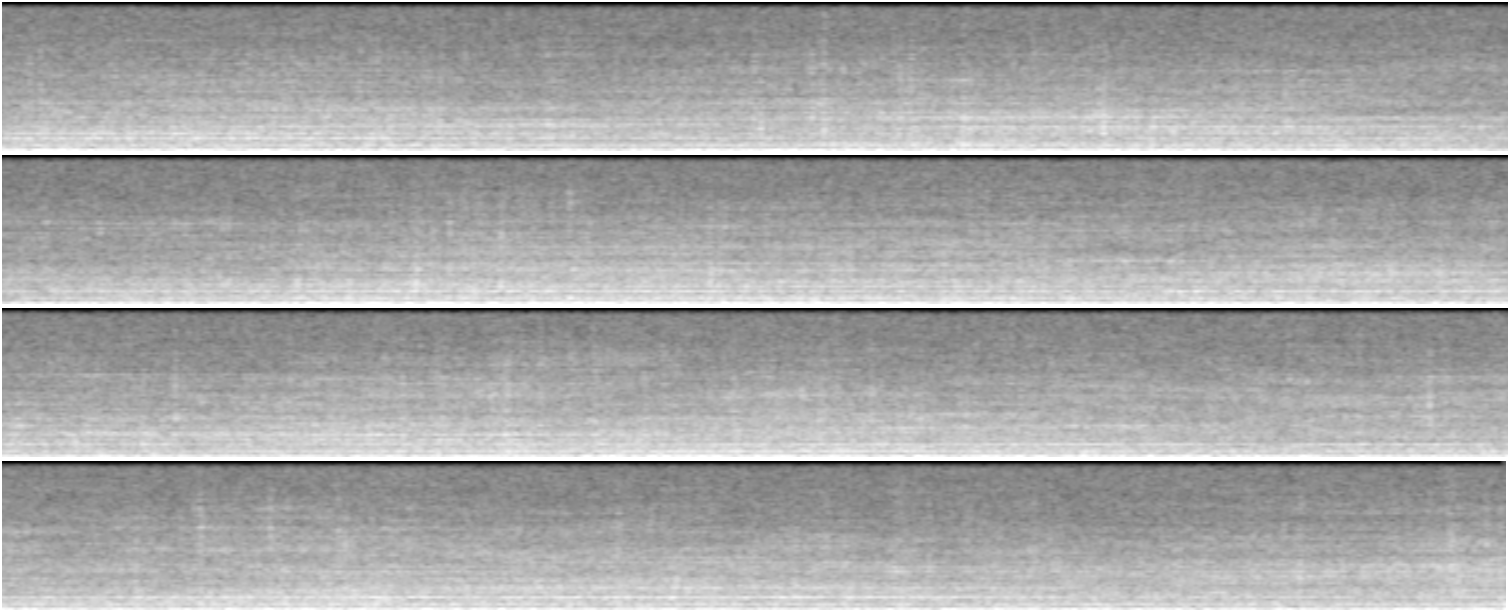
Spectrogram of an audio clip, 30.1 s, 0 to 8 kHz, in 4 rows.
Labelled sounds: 11.0	11.3	vessel noise, 4.1 to 4.3 kHz
12.8	13.2	vessel noise, 2.3 to 2.5 kHz
15.1	15.3	vessel noise, 2.8 to 2.9 kHz

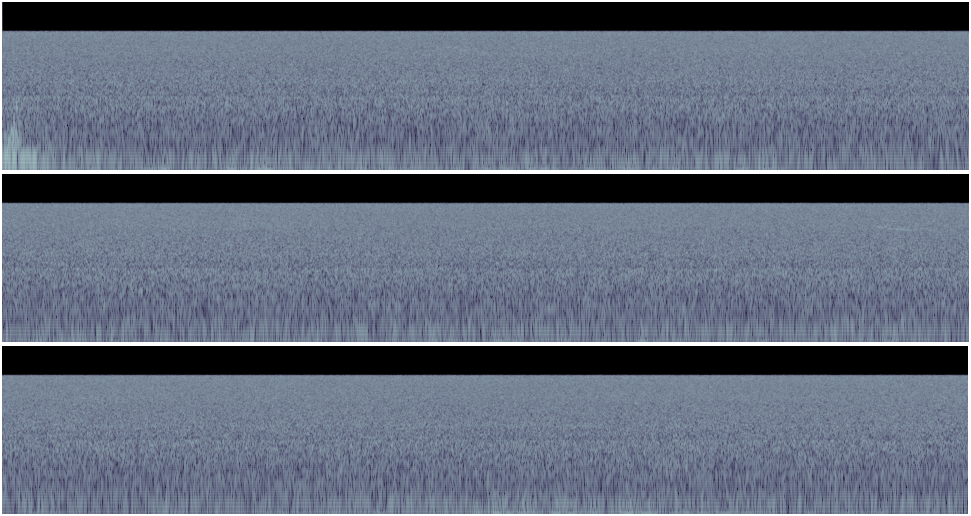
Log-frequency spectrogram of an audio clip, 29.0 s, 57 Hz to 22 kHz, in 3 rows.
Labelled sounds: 18.5	18.8	Pacific white-sided dolphin, 2.9 to 3.2 kHz

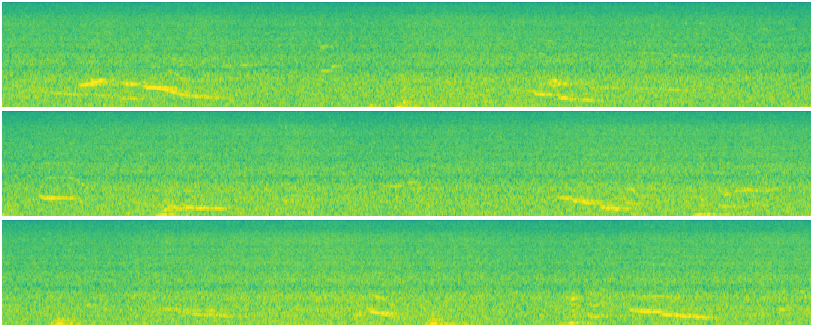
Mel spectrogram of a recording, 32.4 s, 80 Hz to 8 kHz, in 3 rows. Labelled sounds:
1.1	1.4	humpback whale, 0.78 to 0.91 kHz
4.3	4.6	humpback whale, 1.1 to 1.3 kHz
7.3	7.6	humpback whale, 0.78 to 0.88 kHz
15.9	16.2	humpback whale, 0.88 to 1.1 kHz
20.6	20.8	humpback whale, 0.78 to 0.88 kHz

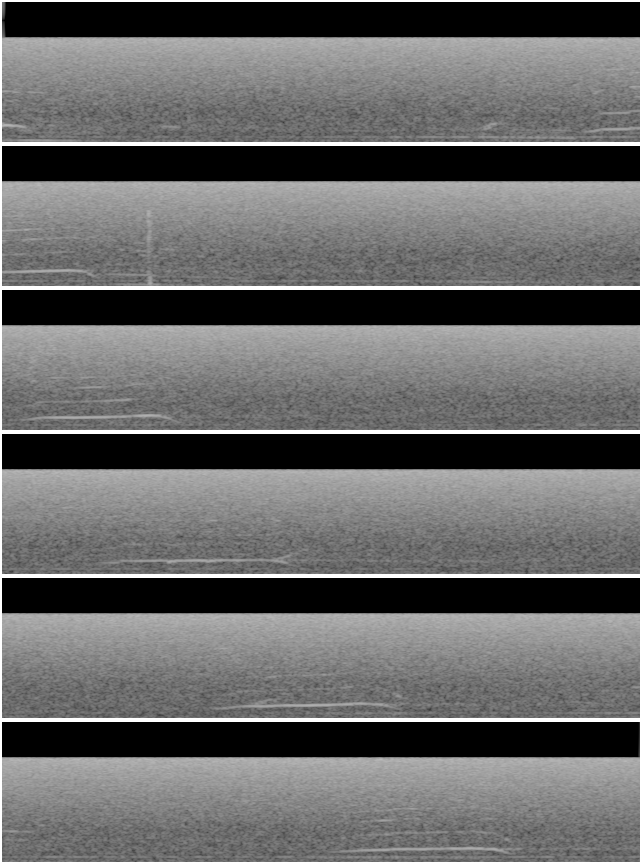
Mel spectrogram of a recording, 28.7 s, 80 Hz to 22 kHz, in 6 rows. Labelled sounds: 4.5	5.1	humpback whale, 0.83 to 2.0 kHz
10.1	10.6	humpback whale, 0.90 to 1.4 kHz
26.7	26.9	humpback whale, 0.80 to 0.93 kHz

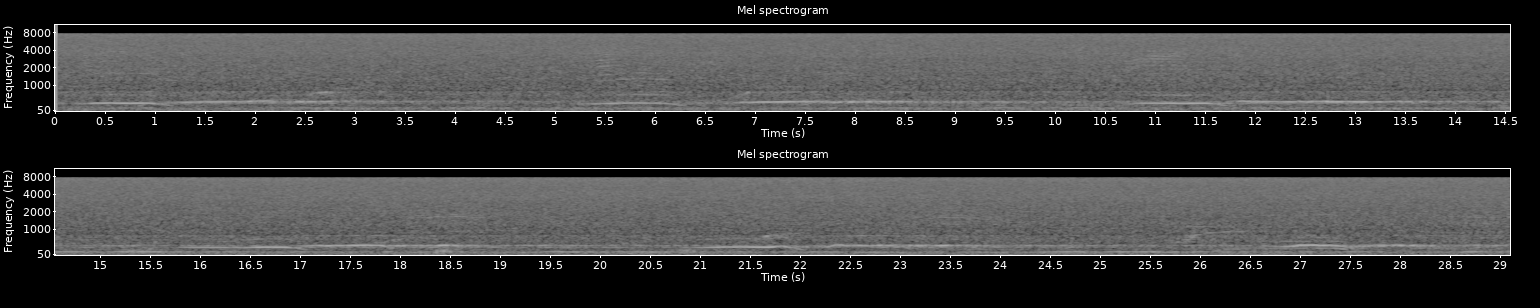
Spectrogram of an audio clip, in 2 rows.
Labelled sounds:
10.8	11.2	humpback whale, 2.7 to 2.9 kHz
25.9	26.5	humpback whale, 0.80 to 1.0 kHz

